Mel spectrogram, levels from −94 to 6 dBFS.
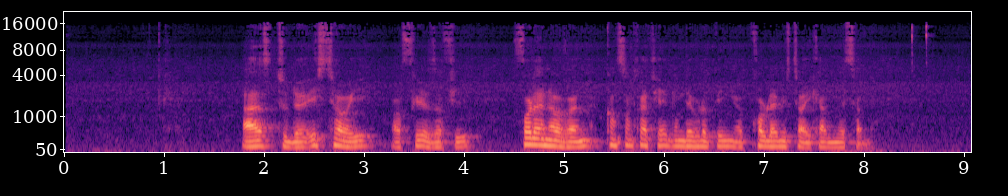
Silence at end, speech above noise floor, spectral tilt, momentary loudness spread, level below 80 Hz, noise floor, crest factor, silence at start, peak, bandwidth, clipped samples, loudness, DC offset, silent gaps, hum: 0.95 s; 31 dB; -7 dB/octave; 18 LU; -52 dBFS; -54 dBFS; 20 dB; 1.8 s; -4 dBFS; 17 kHz; under 0.1%; -23 LUFS; under 0.1%; none; none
